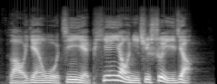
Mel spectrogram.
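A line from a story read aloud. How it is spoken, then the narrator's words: Stern, furious old monk. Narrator (Chinese): 老和尚怒从心上起，恶向胆边生，厉声道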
